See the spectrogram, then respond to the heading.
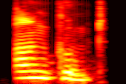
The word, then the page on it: uncombed: Indian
